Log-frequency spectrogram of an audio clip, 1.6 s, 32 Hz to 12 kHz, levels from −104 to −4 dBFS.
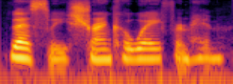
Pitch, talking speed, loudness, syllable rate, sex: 190 Hz, 195 wpm, -20 LUFS, 5.0 syllables/s, female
